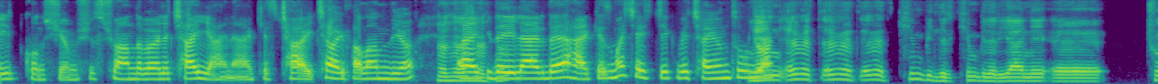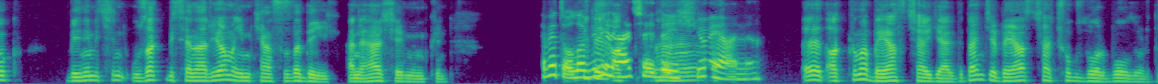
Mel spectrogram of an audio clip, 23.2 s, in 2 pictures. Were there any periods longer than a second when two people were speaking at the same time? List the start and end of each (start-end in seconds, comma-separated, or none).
17.3-18.6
